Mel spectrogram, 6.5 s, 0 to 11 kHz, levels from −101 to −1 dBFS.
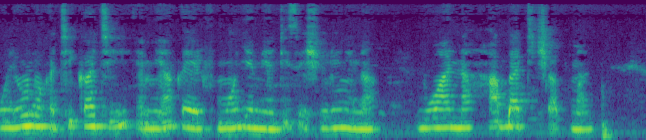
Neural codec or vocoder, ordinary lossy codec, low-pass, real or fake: none; MP3, 64 kbps; 9.9 kHz; real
